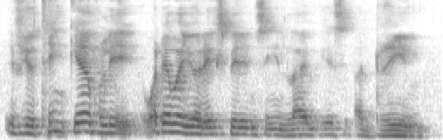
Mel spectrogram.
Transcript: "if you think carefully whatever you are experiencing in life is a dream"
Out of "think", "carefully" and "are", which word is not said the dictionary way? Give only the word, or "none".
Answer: think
